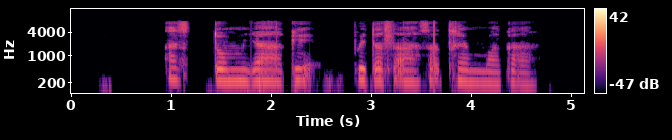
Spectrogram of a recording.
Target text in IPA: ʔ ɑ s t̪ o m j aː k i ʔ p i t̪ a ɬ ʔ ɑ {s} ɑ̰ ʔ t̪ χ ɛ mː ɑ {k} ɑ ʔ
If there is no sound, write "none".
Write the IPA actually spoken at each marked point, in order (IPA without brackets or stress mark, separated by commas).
s, k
